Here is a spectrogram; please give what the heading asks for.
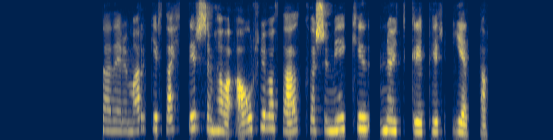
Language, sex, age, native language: Icelandic, female, 40-49, Icelandic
